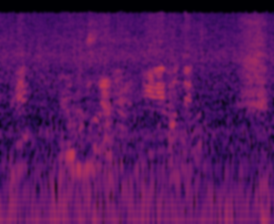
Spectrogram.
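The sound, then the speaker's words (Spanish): A Bay of Cádiz tram slowly pulls away from the station on its first run, its steady low rumble and faint whine filling the scene, with murmured voices and a sudden sharp knock right at the end. “el tranvía de la Bahía de Cádiz. A paso muy lento de momento. se oye, se oye. Llega el sonido.”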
